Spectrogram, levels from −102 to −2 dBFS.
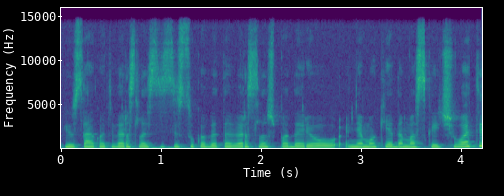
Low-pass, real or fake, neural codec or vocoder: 14.4 kHz; real; none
